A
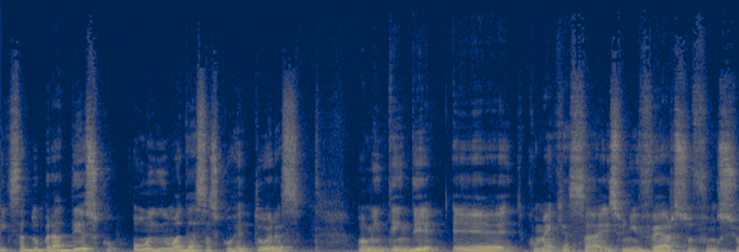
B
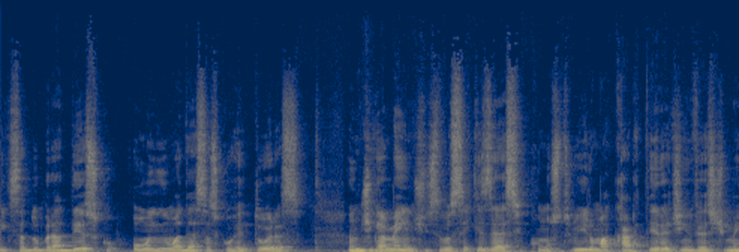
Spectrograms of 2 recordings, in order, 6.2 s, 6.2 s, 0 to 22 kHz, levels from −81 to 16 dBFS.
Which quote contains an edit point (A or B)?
B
